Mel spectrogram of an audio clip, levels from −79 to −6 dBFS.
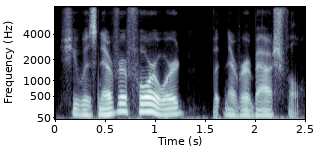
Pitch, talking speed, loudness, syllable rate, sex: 110 Hz, 170 wpm, -16 LUFS, 5.1 syllables/s, male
